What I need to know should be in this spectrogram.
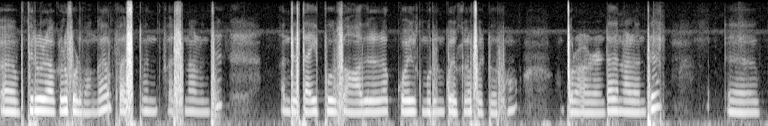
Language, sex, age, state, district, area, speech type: Tamil, female, 18-30, Tamil Nadu, Namakkal, rural, spontaneous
